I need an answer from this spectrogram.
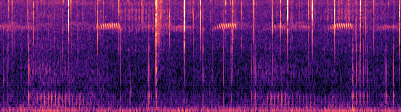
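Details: Low, even purring of sleeping kitties beside a crackling fireplace, spring garden ambience adding brief high chirps every second or so between scattered sharp crackles.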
